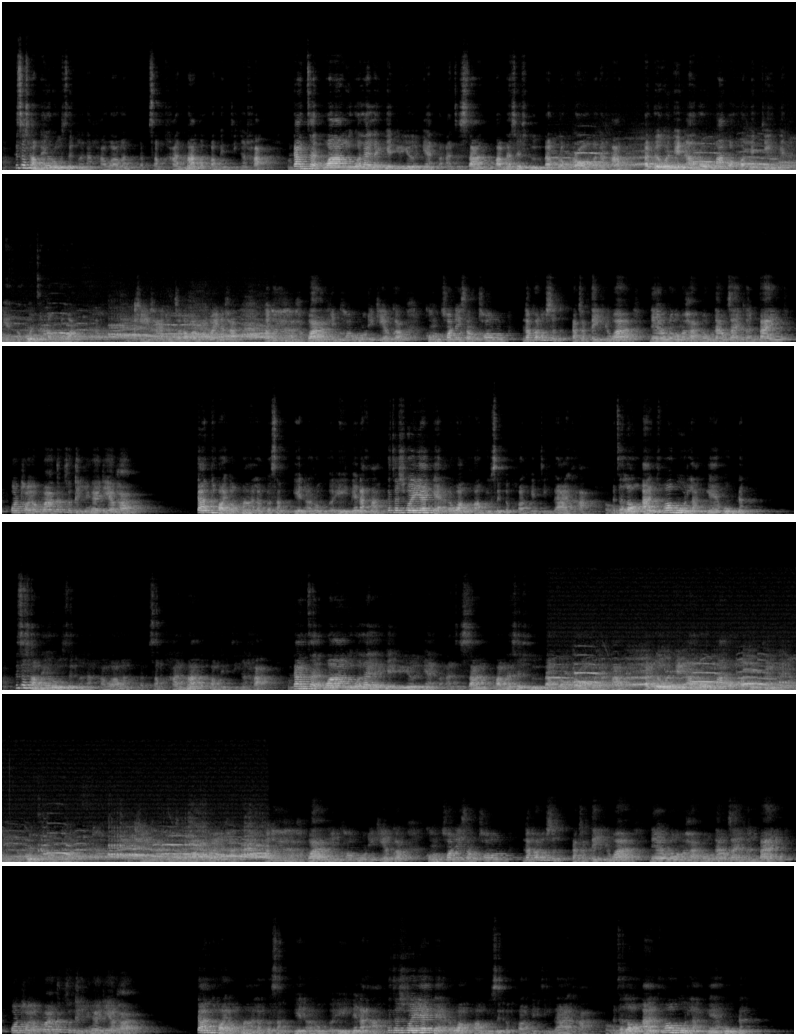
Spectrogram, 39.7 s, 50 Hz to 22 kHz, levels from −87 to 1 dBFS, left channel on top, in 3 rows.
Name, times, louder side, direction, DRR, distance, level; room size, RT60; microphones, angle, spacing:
voice 1, 0.2-2.2 2.5-4.3 4.9-10.3 10.7-14.9 29.7-34.8 35.1-36.2 36.7-38.8, left 1 dB, 60° left, 0 dB, 7.2 m, -32 dB
sound 1, 9.1-17.7, right 3 dB, 40° right, 4.2 m, -34 dB
voice 2, 15.3-21.6 21.9-26.2 26.6-28.6 36.5-36.9, left 2 dB, 40° left, 0 dB, 6.3 m, -36 dB
20.0 x 14.0 x 9.5 m, 1.2 s
head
